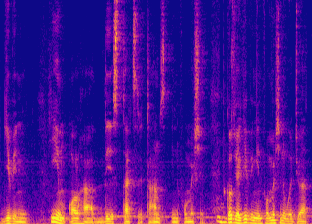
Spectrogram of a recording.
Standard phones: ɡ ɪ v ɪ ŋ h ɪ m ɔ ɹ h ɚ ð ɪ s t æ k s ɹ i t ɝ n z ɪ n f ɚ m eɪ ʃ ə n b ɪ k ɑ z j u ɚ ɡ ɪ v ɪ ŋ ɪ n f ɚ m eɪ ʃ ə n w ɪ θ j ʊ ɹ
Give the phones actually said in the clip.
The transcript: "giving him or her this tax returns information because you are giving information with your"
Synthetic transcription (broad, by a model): ɡ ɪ v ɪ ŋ h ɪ m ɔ l h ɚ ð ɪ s t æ k s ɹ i t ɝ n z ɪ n f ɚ m eɪ ʃ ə n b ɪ k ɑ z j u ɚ ɡ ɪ v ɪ ŋ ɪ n f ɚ m eɪ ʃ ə n w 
